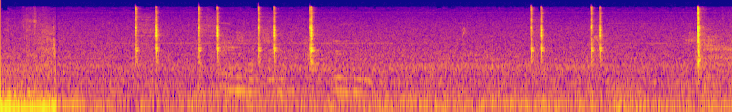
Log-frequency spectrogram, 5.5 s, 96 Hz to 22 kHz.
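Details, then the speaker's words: 2008 Chevy Suburban with a blinking check-engine light and misfire: removed fuel injector powered directly gives sharp crisp clicks in irregular pairs, the injector is good. "but I hear the clicking sound of the injector that means the injector is good"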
